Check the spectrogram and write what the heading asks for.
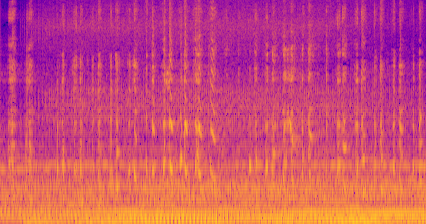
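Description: A motor vehicle's engine idling steadily: a low hum with rapid ticking over it.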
